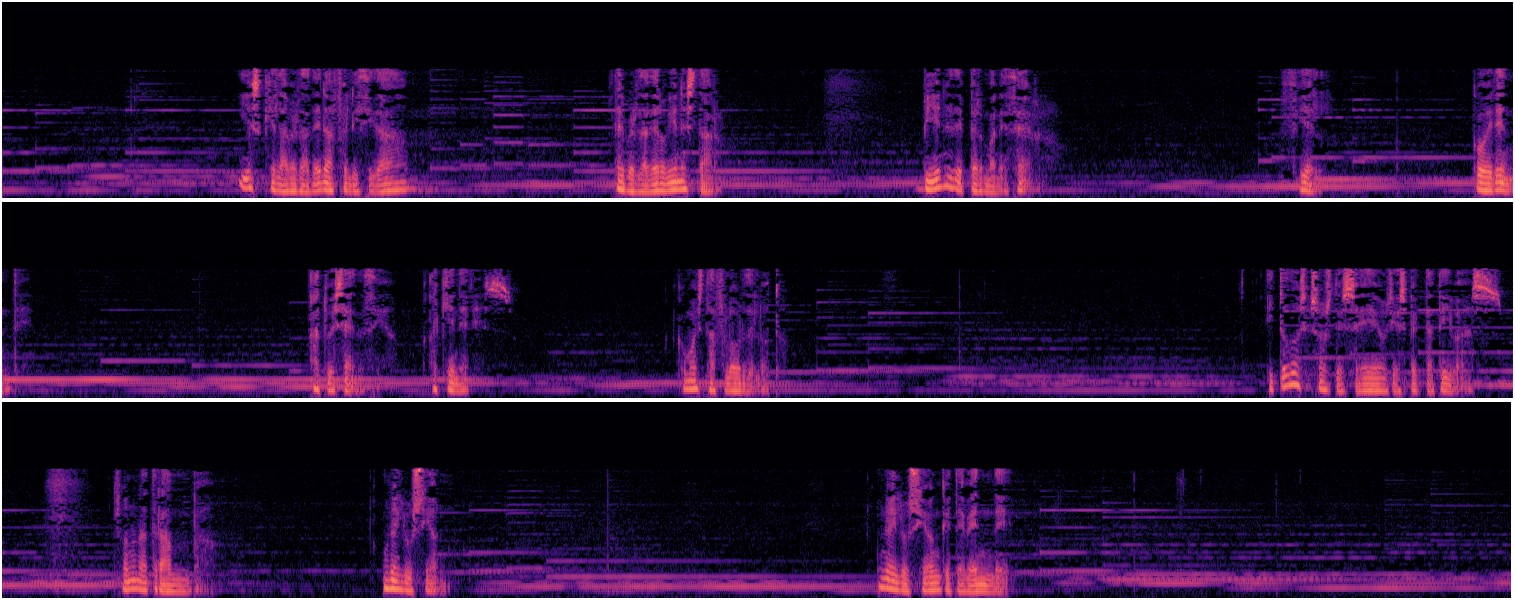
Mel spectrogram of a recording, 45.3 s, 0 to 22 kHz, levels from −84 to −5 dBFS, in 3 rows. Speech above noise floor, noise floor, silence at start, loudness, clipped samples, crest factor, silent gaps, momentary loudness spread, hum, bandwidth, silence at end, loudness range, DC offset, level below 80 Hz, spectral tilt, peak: 33 dB; -64 dBFS; 0 s; -33 LUFS; under 0.1%; 24 dB; none; 23 LU; none; 6.4 kHz; 0 s; 15 LU; under 0.1%; -60 dBFS; -5 dB/octave; -12 dBFS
